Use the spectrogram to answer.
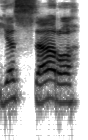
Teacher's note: یسا سین کو باریک رکھیں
